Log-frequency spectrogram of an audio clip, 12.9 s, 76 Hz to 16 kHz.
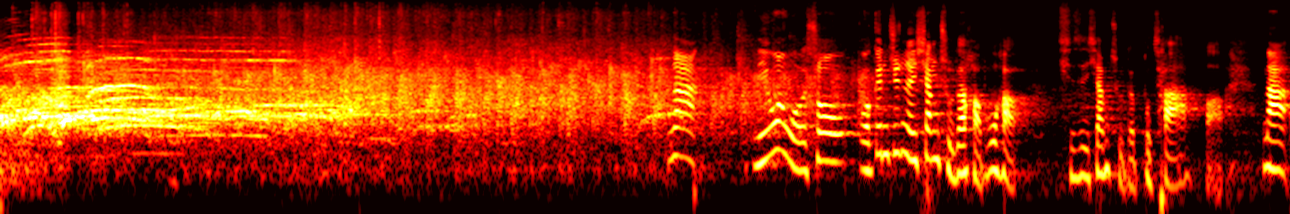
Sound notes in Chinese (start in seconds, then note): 0.0 歡呼; 2.1 掌聲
